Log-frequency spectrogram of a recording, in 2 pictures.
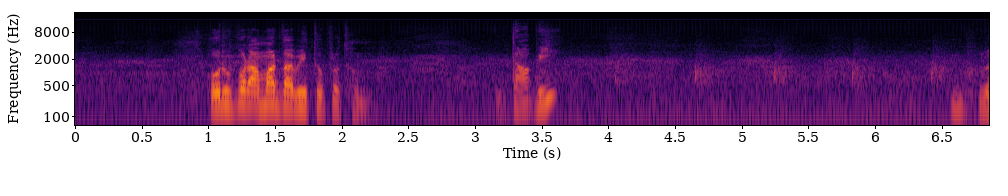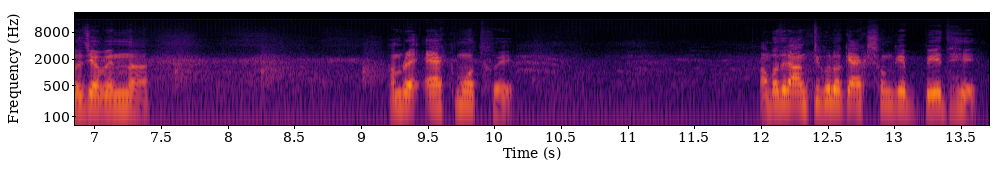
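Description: A man speaks firmly nearby in short, emphatic bursts.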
